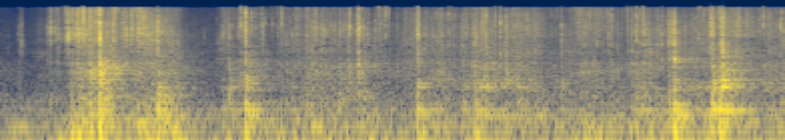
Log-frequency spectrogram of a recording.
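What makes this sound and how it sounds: Dry wafer biscuit crumbs are scratched and crushed with long natural nails on a stone countertop. Bright, crackling crunches and scrapes come in a dense, uneven stream with little low end. No eating and no talking are heard.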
